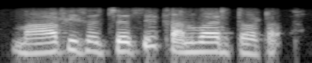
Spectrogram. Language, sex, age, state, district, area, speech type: Telugu, male, 60+, Andhra Pradesh, Guntur, urban, conversation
